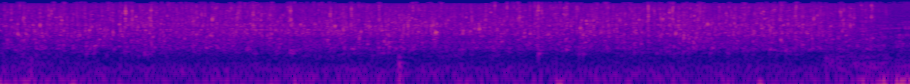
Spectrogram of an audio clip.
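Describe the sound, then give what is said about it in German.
A tiny offshoot of a small brook, with a miniature waterfall among sunlit trees, babbles steadily with no voices present, a soft continuous trickle and splash of water that stays even for the whole stretch. “Ja, jedenfalls ein Ausläufer von einem Ausläufer von einem Bächlein ist hier. Vielleicht hört ihr es ein bisschen plätschern.”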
